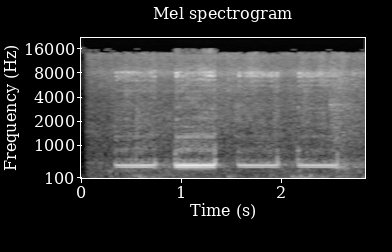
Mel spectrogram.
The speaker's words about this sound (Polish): Niestety, szanowni państwo, nikt nie podnosi telefonu.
